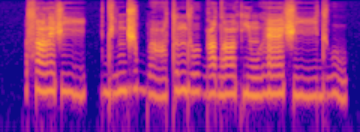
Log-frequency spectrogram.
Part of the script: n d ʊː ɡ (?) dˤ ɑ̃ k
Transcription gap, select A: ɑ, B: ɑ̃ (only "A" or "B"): A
